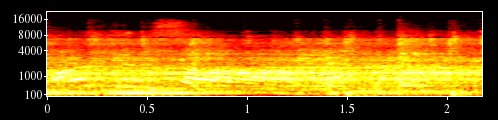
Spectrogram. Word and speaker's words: Arkansas: final s is silent Aransas Aransas the final s is silent California Colorado Connecticut Delaware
